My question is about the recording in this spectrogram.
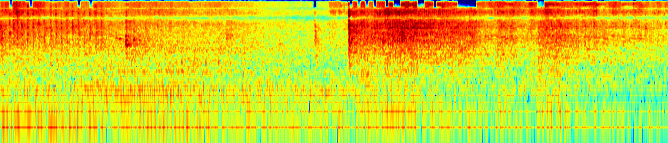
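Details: Pulsar motorcycle with an electrical fault (no spark, no start) and a bad battery, started after repair without the battery. Loud rough roar as the single fires and catches, settling into a steady throb: normal start.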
